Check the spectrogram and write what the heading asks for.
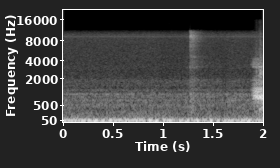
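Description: A steady low rumble of room or recording noise with no speech, with one brief soft hiss about a second and a quarter in.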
